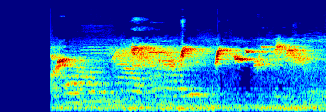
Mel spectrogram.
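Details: Red-whiskered bulbul singing: bright whistled and warbled phrases around mid-high pitch, a few rising notes and short sharp accents over three seconds, with a faint low hum underneath.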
